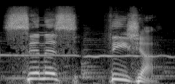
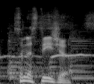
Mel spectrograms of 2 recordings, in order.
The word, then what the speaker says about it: synesthesia: There is a woman in Scotland named Julie McDowell who has synesthesia. – Synesthesia. – Synesthesia, yeah. – Yes, didn't I say that? Well, everybody always likes to pronounce the word. Synesthesia? – Synesthesia. – Yeah, kind of like anesthesia.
